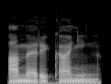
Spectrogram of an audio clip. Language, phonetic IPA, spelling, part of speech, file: Polish, [ˌãmɛrɨˈkãɲĩn], Amerykanin, noun, Pl-Amerykanin.ogg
